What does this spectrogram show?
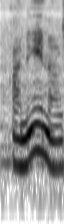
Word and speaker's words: kanina: Second syllable has to accent kanina.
